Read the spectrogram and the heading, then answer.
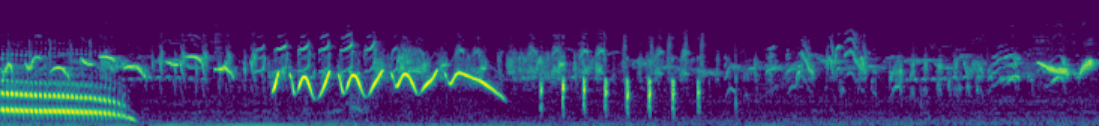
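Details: Singing caged Chinese hwamei: a loud, harsh descending note opens, then a series of looping wavering whistles, a downward slur, a run of quick dry ticks and ongoing high chatter.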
